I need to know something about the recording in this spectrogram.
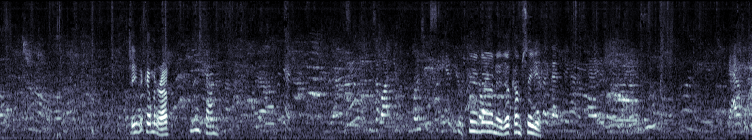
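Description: A young girl talks and exclaims excitedly close by.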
